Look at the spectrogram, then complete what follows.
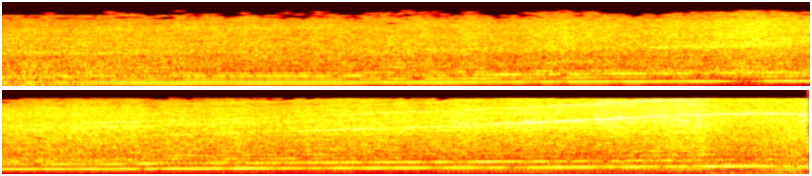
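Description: Car engine revving, its pitch climbing steadily higher over about eight seconds and then falling away at the very end.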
